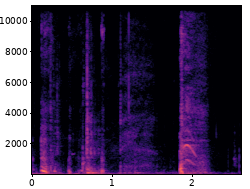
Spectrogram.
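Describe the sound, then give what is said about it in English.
A fit of harsh, sputtering coughs, three or four bursts in quick succession with a short throaty gasp between them, loud and raspy as someone chokes on spicy water that went down the wrong tube. “It went down the wrong tube, but it was spicy water.”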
